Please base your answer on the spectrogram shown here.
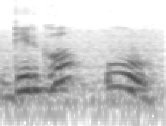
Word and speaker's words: দীর্ঘ উ: এটা সঠিক উচ্চারণ হবে দীর্ঘ উ, দীর্ঘ উ, দীর্ঘ উ, দীর্ঘ উ।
